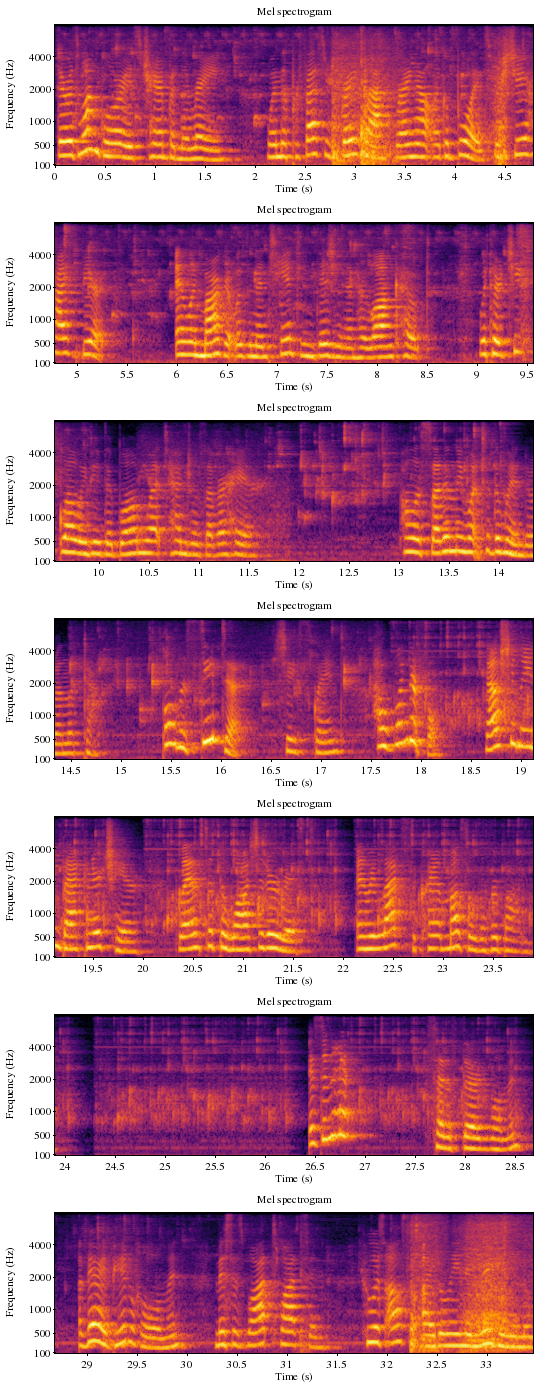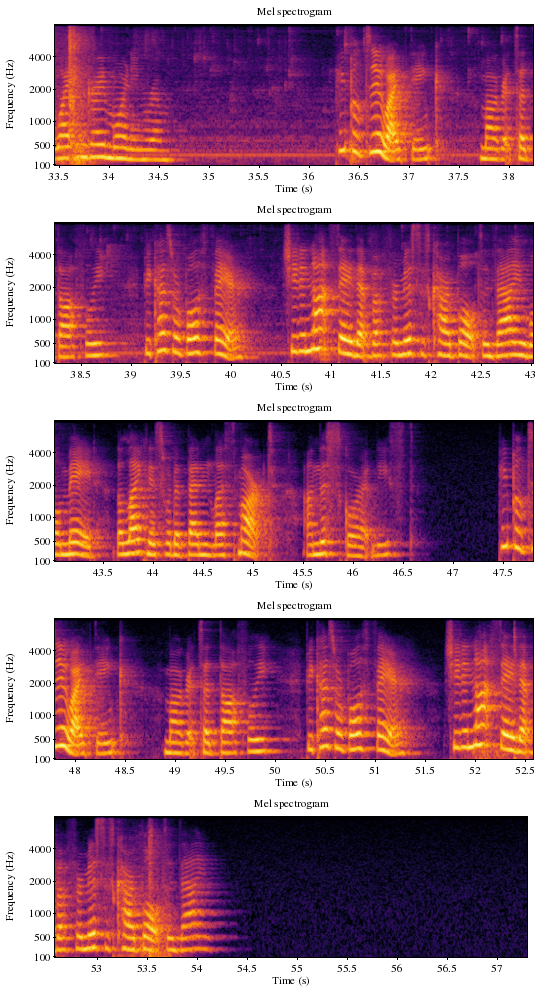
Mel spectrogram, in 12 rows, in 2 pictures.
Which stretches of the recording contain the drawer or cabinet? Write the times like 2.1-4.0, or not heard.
2.8-4.5, 32.2-33.9, 51.9-53.8.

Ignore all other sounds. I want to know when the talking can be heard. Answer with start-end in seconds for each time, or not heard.
0.0-11.6, 13.0-23.9, 26.4-26.9, 27.6-34.6, 36.2-46.5, 47.5-54.1.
